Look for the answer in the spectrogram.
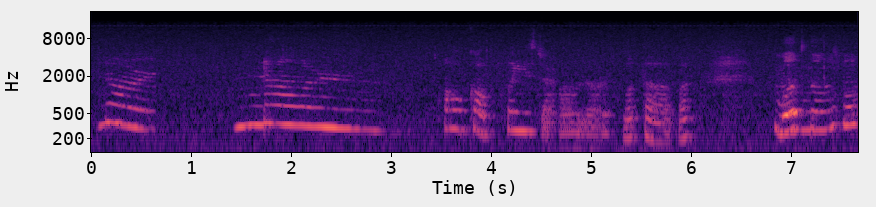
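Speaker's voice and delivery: can't believe what she's reading; real hushed shock; stunned disbelief. Real, not acted. Reading the twist on camera.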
